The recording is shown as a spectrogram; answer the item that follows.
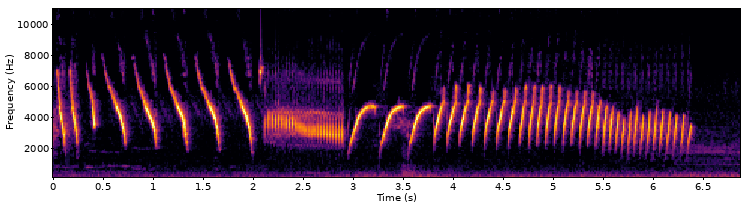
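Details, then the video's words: Singing canary in a long sharp trill meant for tutoring young birds: descending slurred notes, a sustained buzzy whistle, then a long accelerating series of rising chirps that ends abruptly; low hum underneath. "kenari gacor ngerol tajam cuit cuit kenari bisu langsung nyaut efektif untuk masteran kenari muda"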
